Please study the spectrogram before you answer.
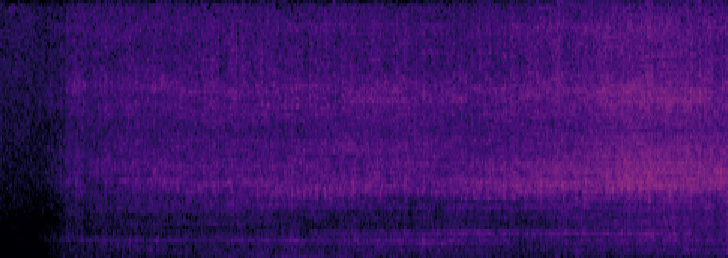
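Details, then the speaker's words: First-generation Athearn gear-drive model locomotive reassembled after repair, on its test run around the layout; the small motor spins up after half a second into a steady, slightly building high whir with no catches or stalls, running normally. "Okay, the Athearn locomotive is put back together and ready to test run. Hopefully it makes it around the layout without any problems."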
